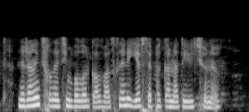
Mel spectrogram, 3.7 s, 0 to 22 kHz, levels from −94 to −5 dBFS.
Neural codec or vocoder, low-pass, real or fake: none; 5.4 kHz; real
